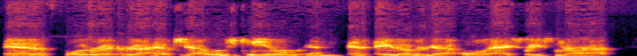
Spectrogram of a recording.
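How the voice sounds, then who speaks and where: A man speaks with a strong Southern US accent. His pace is moderate. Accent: deep Southern. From US South, Louisiana. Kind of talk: casual chat. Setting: live stream.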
